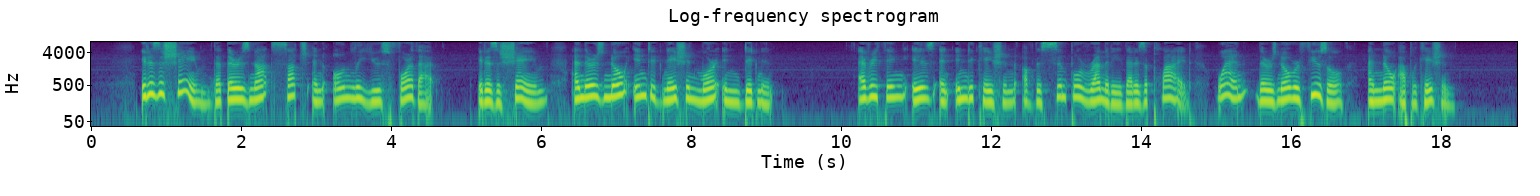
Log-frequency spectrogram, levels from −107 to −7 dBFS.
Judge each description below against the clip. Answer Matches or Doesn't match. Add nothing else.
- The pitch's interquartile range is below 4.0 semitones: Doesn't match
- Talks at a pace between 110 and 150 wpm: Matches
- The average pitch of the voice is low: Doesn't match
